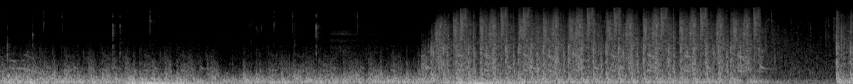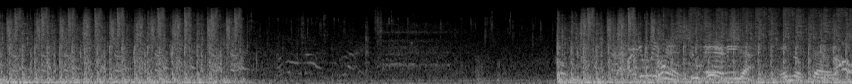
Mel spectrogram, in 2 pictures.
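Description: Gunfire in the video game Watch Dogs, loud dense bursts of rapid shots crackling in sustained stretches with brief lulls between them, with someone talking over the action.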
